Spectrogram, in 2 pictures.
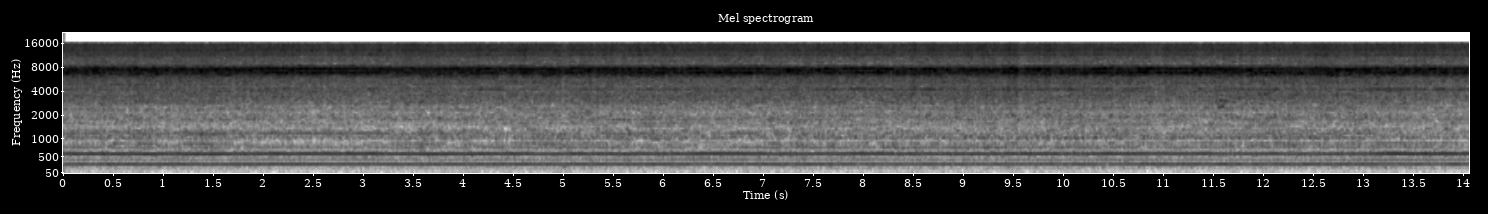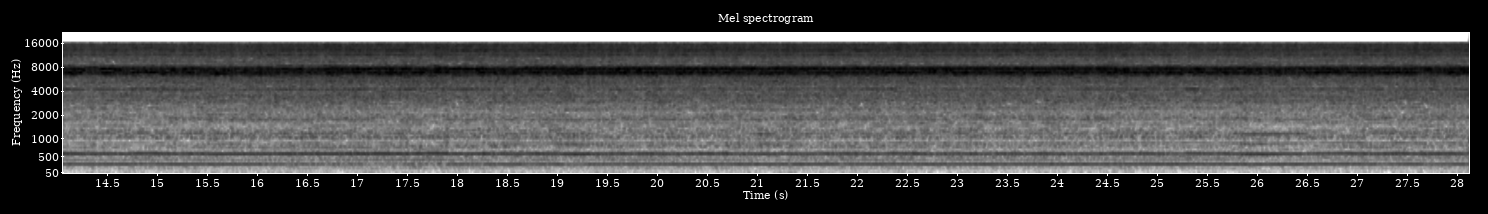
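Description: Vitamix blender running steadily while blending a liquid fruit smoothie, its motor holding one even pitch throughout.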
